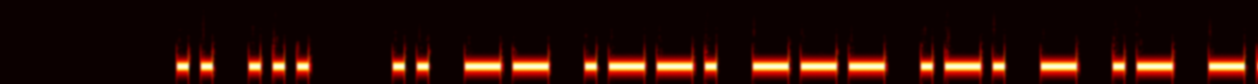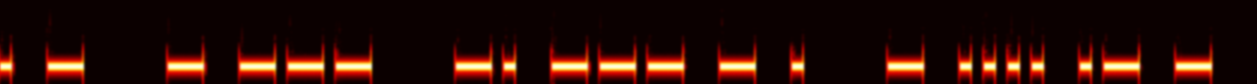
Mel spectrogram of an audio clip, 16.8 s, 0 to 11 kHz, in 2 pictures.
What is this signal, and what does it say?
Morse code, heard as a keyed tone, about 15 wpm, 700 Hz. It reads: IS IMPORTANT TO NOTE THAT
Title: Sets of 5 Words 15wpm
